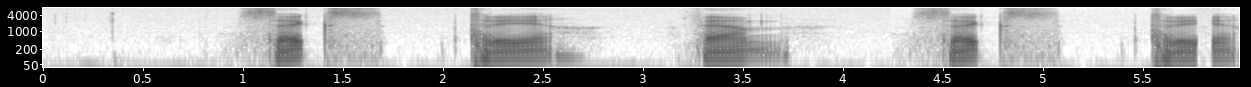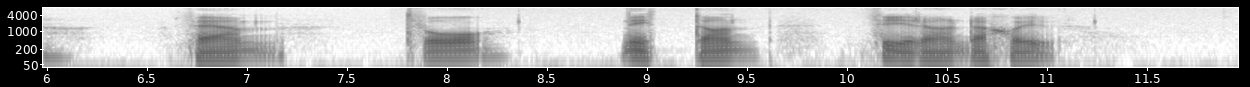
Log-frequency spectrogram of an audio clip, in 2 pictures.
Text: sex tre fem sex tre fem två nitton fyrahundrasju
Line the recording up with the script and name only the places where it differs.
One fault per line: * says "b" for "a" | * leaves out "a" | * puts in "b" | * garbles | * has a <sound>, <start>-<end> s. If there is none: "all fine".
* has a dropout, 5.8-5.9 s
